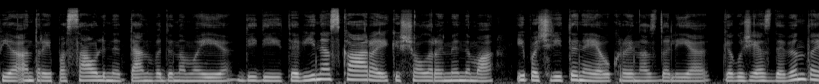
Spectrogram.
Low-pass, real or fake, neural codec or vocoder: 14.4 kHz; real; none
